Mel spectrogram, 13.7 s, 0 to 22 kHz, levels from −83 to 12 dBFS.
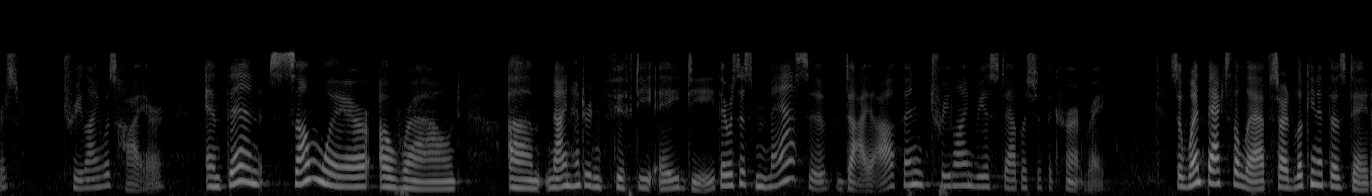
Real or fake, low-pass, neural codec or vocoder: real; 7.2 kHz; none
